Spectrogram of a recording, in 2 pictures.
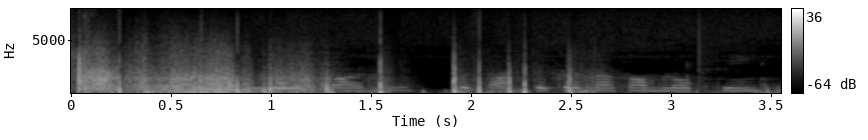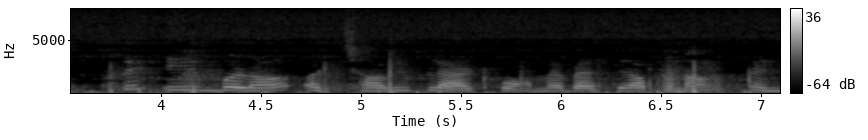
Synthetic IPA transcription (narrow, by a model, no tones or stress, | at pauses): loːkaːneːpəsənd̪kəɾnaːkəmloːkeĩːt̪eːʔeːbəɽaːətːʃʰaːʋiːplɛːʈɦoːaːmɛ̃ːʋɛːseːaːpnaːɛ̃ɳ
